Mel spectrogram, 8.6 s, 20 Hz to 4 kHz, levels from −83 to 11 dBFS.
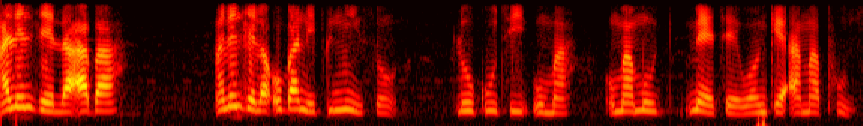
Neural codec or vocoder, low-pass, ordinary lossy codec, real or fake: none; 3.6 kHz; none; real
